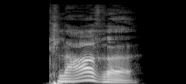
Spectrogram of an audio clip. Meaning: inflection of klar: 1. strong/mixed nominative/accusative feminine singular 2. strong nominative/accusative plural 3. weak nominative all-gender singular 4. weak accusative feminine/neuter singular
- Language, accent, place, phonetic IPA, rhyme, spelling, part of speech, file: German, Germany, Berlin, [ˈklaːʁə], -aːʁə, klare, adjective, De-klare.ogg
